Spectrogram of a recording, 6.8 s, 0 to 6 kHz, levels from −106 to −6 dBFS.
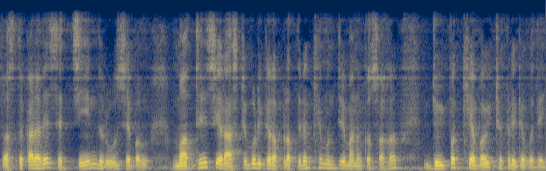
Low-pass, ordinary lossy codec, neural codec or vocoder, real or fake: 5.4 kHz; none; codec, 16 kHz, 0.9 kbps, LongCat-Audio-Codec; fake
